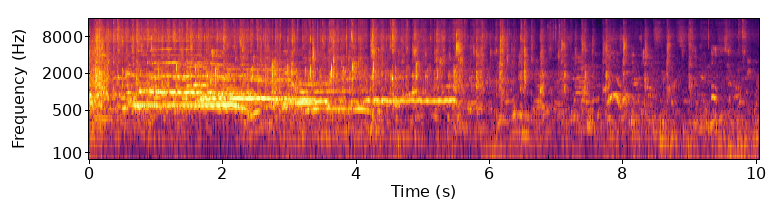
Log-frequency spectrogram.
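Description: A crowd claps along outdoors.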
